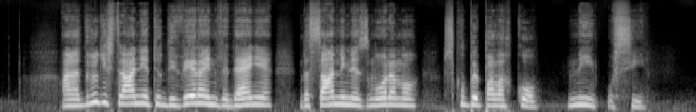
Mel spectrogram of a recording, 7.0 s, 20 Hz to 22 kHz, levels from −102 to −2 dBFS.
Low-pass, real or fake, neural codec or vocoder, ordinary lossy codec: none; fake; codec, 44.1 kHz, 1.7 kbps, Pupu-Codec; none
